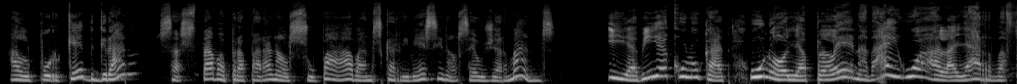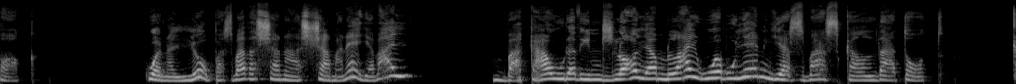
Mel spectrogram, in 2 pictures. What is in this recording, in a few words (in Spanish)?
narracion catalan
